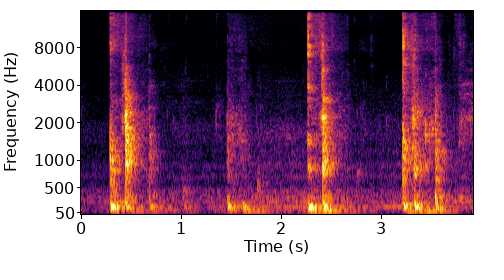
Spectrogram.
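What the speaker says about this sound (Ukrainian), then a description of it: "Ось цією сумішю ми заливаємо нашу печінку. Усе старанно вимішаємо" Liver being stirred by hand in its marinade in a bowl, three separate bursts of clinking utensil against dish with a wet sloshing edge, spaced about a second apart and fairly close.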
